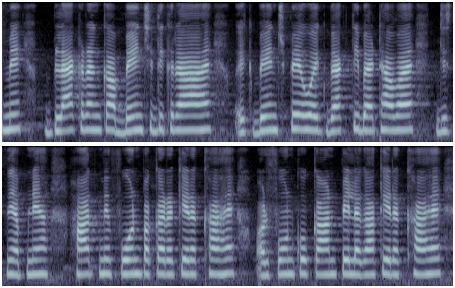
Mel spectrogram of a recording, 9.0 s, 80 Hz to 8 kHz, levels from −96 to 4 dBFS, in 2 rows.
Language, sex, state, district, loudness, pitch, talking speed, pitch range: Hindi, female, Chhattisgarh, Korba, -22 LUFS, 265 Hz, 225 wpm, 255-270 Hz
